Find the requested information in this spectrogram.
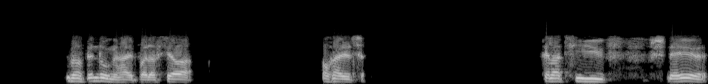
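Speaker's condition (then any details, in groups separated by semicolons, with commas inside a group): Stuttering; speaks less fluently in interview than during past emergency call; more fluent during emergency call than in interview, emergency phone call took great effort; prolonged sounds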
